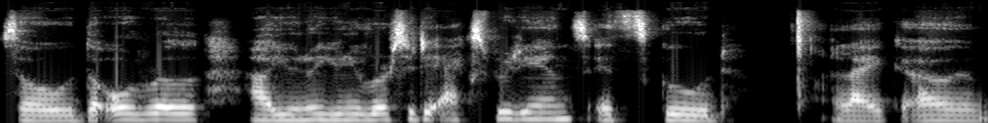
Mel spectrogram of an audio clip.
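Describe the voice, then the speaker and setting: With a Nepali accent, a woman speaks at a moderate pace in a dark, mellow, medium-pitched voice, her intonation monotone and flat, her loudness very even, and the sound dry and close with no echo. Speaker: PhD student, vlogger. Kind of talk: casual vlog talk.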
